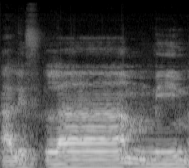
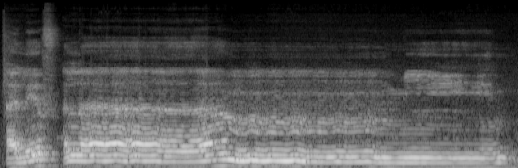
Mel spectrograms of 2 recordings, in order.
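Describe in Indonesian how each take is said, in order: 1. Bunyinya ditahan terlalu sebentar. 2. Bunyinya ditahan dengan panjang sedang. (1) "ini kurang ya, karena mimnya itu gunnah" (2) "Kalau umumnya yang sedang"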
